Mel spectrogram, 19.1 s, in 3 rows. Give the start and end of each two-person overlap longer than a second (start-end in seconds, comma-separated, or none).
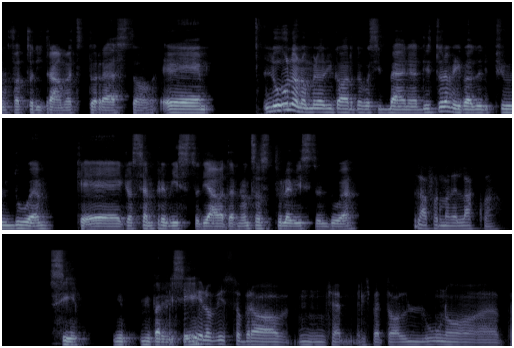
none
